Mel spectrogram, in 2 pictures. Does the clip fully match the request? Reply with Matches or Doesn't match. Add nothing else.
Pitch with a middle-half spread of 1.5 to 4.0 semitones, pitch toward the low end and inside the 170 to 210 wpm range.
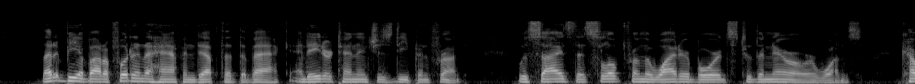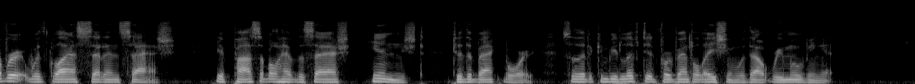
Matches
